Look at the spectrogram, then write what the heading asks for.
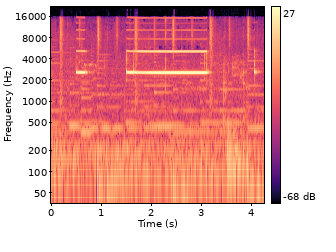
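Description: Digital multimeter beeping while probing a shorted diode, a short high-pitched chirp followed by a long steady tone of about a second and a half, then a brief blip, loud and close with faint handling noise.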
